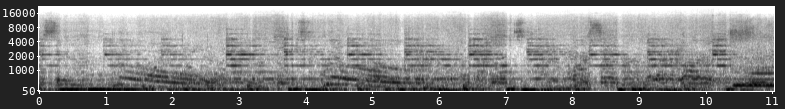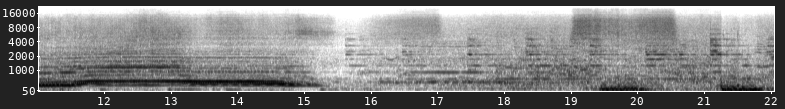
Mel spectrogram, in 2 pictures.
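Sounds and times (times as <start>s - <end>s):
hiss of steam: 0.0s - 22.0s
steam locomotive chime whistle: 0.0s - 22.0s.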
